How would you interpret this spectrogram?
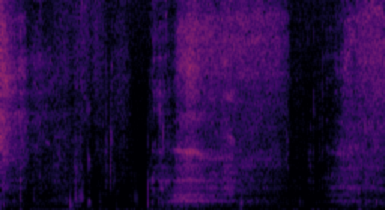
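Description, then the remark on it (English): Quiet crunching of someone biting and chewing an apple while letting go of their pinched nostrils, with a few sharp crisp bites amid soft snuffly breathing through the nose and no talking. “As you're crunching, let go of your nostrils.”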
